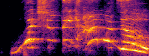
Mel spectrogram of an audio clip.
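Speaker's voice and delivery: high shouting with laughter.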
